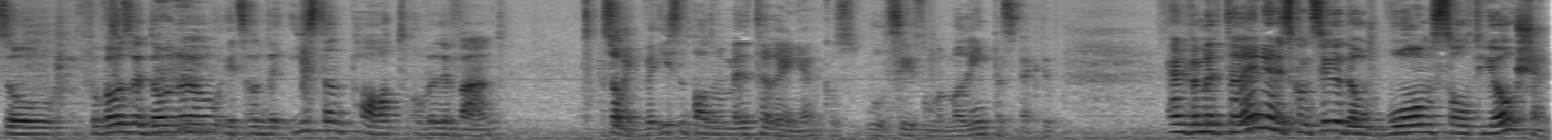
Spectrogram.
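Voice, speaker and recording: A man with a slight Israeli accent speaks in a fairly high pitch, with big swings in loudness. The room echo is audible, and background noise is noticeable. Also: lively intonation, fairly quick pace. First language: Hebrew. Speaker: research professor. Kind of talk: lecture. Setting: seminar room, also broadcast online. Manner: halting.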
